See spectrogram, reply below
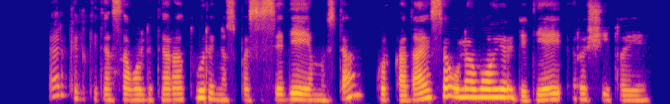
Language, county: Lithuanian, Kaunas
